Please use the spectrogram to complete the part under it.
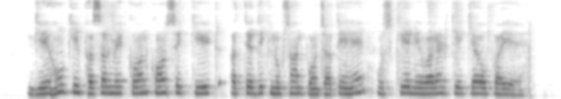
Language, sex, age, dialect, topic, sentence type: Hindi, male, 25-30, Garhwali, agriculture, question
